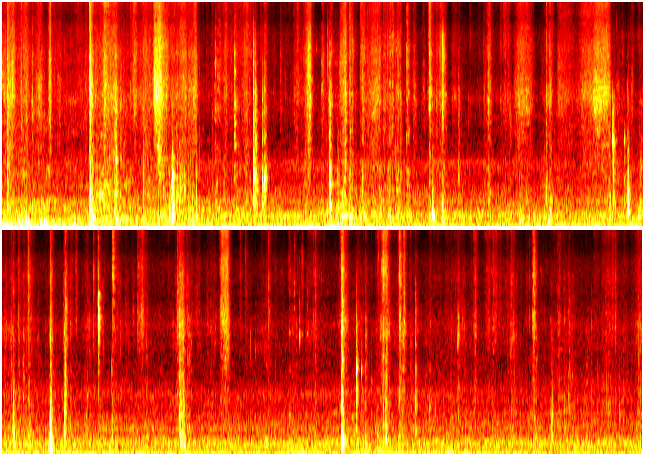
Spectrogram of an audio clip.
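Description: Irregular knocks and light clatter of cartons and kitchen items being picked up, handled and set down on a wooden counter, with one sharper knock late on.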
